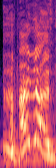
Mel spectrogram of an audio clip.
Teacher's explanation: here we have what we call an american t which makes the t morph into a soft d this happens when you have a t sound between two vowel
